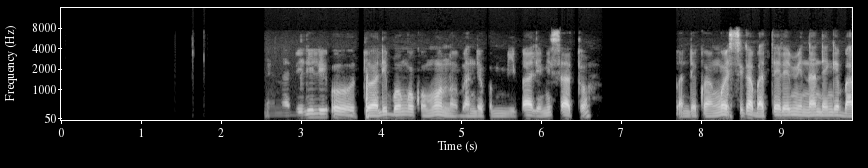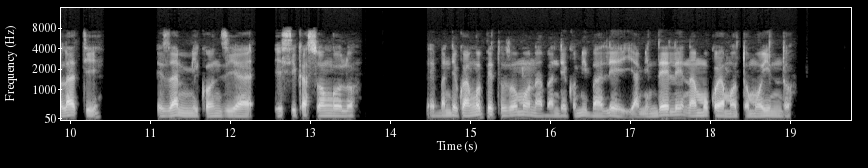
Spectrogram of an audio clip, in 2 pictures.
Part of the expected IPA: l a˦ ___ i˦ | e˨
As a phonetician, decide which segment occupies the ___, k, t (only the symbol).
t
